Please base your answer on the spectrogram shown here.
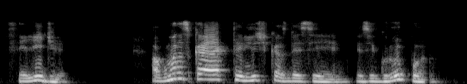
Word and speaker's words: Felidae: A gente fala, lê Felidae, mas se pronuncia Felidae.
